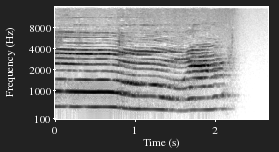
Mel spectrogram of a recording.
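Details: Altezza, a female Husky confined to an enclosure as punishment, howls for freedom: one smooth tone that holds level, then slides slowly downward and fades out.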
